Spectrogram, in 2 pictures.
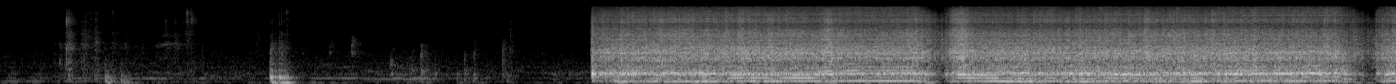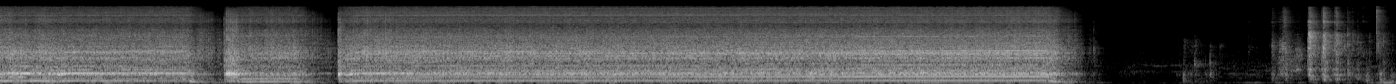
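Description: Small countertop blender running on a jug of fruit and juice. It is switched on about six seconds in, runs steadily with four brief stops along the way, and is switched off a few seconds before the end.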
